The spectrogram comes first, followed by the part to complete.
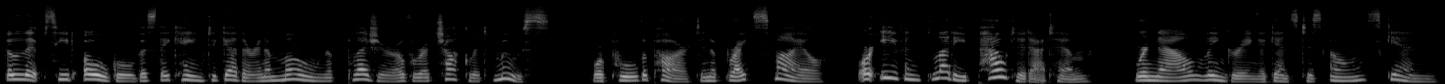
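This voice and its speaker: Casting: female audiobook narrator, lowish voice, expressive and theatrical, unhurried pacing for dramatic fiction. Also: no room sound. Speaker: podfic narrator.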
